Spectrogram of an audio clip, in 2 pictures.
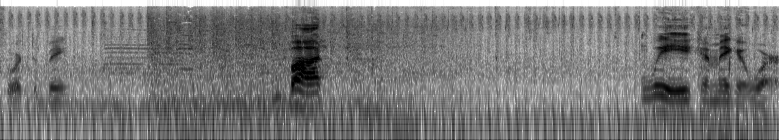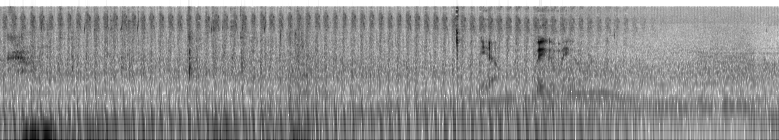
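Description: A helicopter engine drones and its rotor thrums steadily.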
